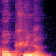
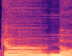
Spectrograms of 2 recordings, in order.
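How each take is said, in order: First: The vowel is oral, without nasalization. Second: The vowel is nasal, followed by a linking n. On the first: The speaker calls it wrong. "on ne dit pas aucune" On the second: The speaker calls it right. "On garde la nasale avec la liaison"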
